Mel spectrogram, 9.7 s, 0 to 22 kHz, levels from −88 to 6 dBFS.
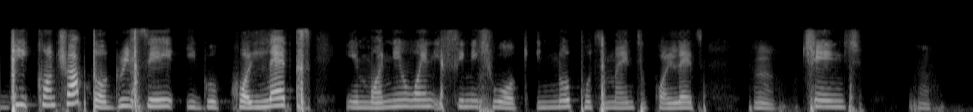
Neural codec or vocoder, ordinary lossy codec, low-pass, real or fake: codec, 16 kHz, 1.1 kbps, Voila-Tokenizer; none; 7.2 kHz; fake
